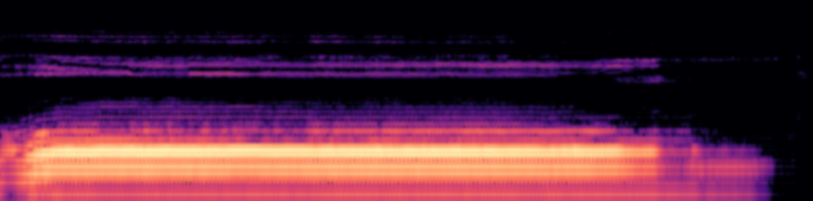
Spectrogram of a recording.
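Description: A man's voice chanting one long, steady Om, held for about seven seconds and fading out near the end.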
